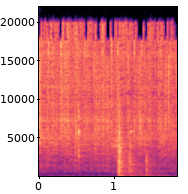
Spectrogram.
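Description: Hot water cornbread batter going into oil in a skillet brings a sudden burst of sizzling over a steady low frying hiss, close by.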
